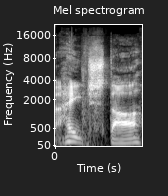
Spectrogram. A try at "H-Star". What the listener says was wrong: You know you don't actually pronounce it H.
